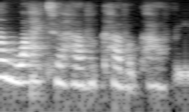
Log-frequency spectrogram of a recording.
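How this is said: It is spoken in a British accent. "British অ্যাকসেন্টে বলতেছে"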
